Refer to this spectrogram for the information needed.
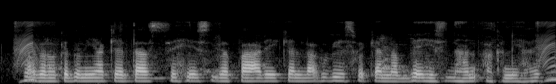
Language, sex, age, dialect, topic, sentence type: Magahi, male, 25-30, Western, banking, statement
